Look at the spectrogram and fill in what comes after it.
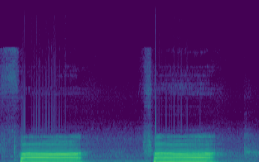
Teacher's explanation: দুই দাঁতের আগা নিচের ঠোঁটের উপরে থাকবে এবং বাতাস বাইর হবে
